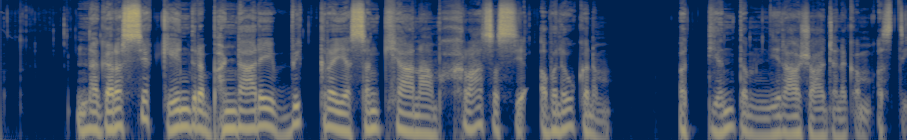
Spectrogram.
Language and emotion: Sanskrit, sad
